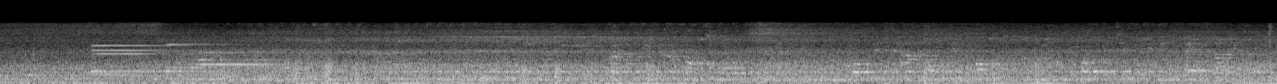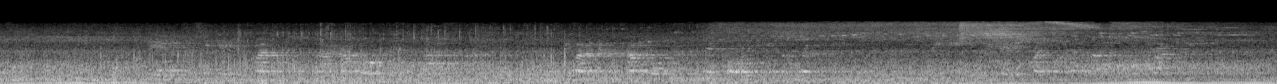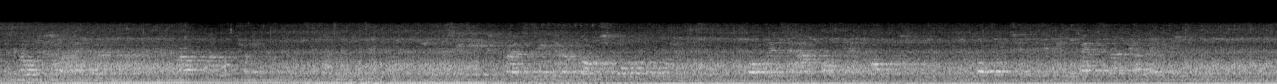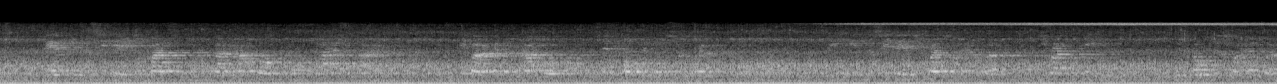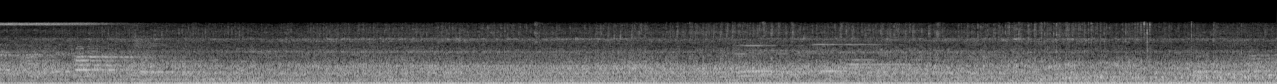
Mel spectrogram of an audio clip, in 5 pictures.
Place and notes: Copenhagen main station, silence before travelling
There is a clear moment of deepest inner silence before stepping on a train, a moment of contemplation about what you leave behind and a moment of greatest curiosity of what you will find along the way.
